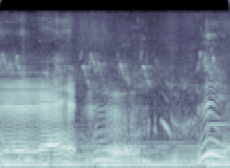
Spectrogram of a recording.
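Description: A person making a drawn-out wordless vocal noise that wavers in pitch, followed by a shorter one about a second in, over background music with steady low tones.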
